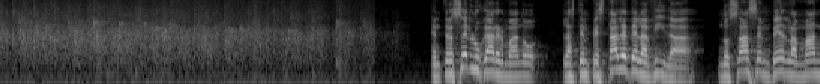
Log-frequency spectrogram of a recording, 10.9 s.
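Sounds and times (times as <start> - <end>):
audience applause: 0.0 - 5.4
speech: 5.8 - 10.9.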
